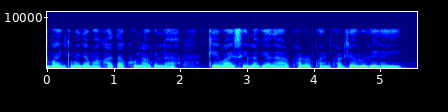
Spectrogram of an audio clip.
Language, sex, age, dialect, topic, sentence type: Magahi, male, 56-60, Central/Standard, banking, statement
